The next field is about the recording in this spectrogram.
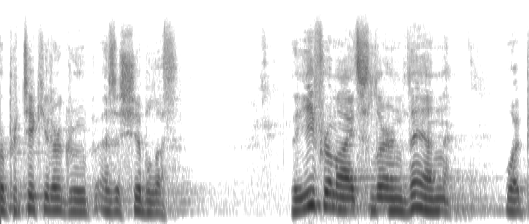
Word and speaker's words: Shibboleth: If they answered no, the Gileadites would ask them to say the word Shibboleth, a Hebrew word meaning stream. Ephraimites would pronounce the word with an S sound, Sibboleth, because they had difficulty pronouncing the SH sound.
